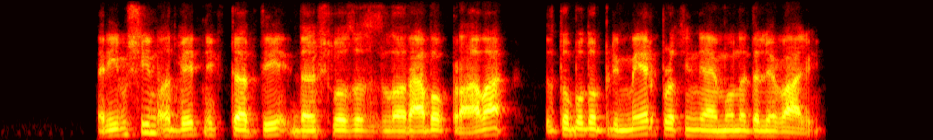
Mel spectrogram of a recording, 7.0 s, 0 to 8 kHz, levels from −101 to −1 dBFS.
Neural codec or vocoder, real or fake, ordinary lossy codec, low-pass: codec, 16 kHz, 2 kbps, FunCodec, trained on LibriTTS, 25 frames a second; fake; Opus, 32 kbps; 7.2 kHz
